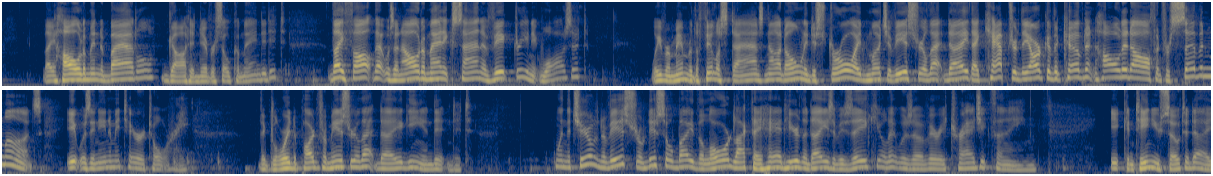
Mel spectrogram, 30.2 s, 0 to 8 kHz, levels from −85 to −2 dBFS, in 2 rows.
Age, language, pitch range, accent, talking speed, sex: 50-69, English, 140-180 Hz, American, 185 wpm, male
